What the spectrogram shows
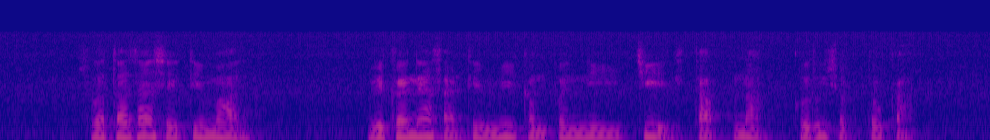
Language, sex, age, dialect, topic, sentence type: Marathi, male, 18-24, Northern Konkan, agriculture, question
